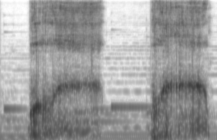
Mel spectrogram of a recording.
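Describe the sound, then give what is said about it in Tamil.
A voice imitates an elephant snoring with two long, loud, rasping breaths separated by a short pause, each a rough, grunting rumble that swells and then cuts off. “அப்படின்னு பயங்கரமா கொரட்டை விட்டு தூங்கிட்டு இருந்துச்சு”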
